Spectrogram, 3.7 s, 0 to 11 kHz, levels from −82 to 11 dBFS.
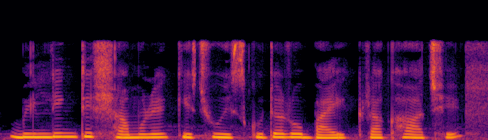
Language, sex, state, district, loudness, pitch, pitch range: Bengali, female, West Bengal, Cooch Behar, -12 LUFS, 255 Hz, 235-265 Hz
